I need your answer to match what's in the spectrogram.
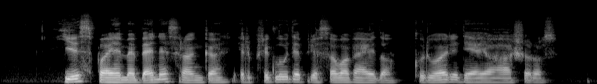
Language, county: Lithuanian, Vilnius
